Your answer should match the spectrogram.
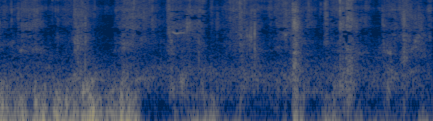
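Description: Faint footsteps of people and a llama walking on dry dirt, with a low rumble for the first second and a half and a few soft scuffs after.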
